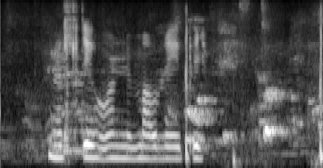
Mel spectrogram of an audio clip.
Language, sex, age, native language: Icelandic, male, 9, Icelandic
